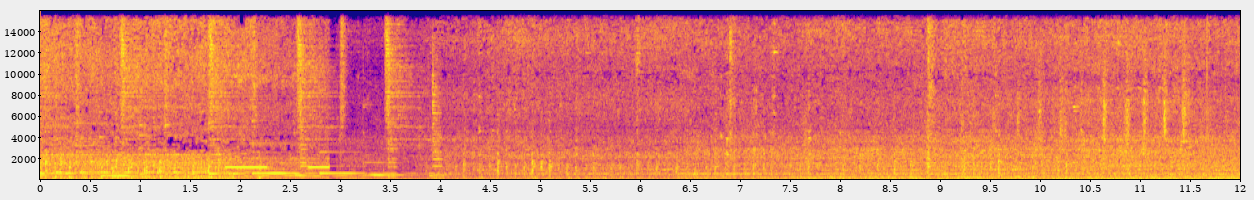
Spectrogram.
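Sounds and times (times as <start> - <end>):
held tone: 0.0 - 5.0
bulldozer diesel engine running: 0.0 - 12.0.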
